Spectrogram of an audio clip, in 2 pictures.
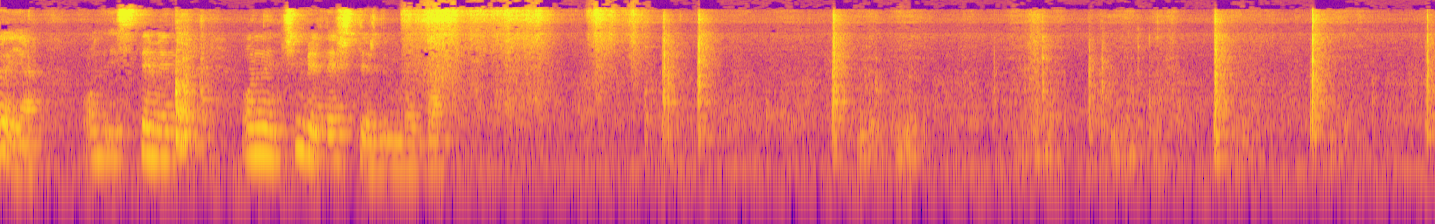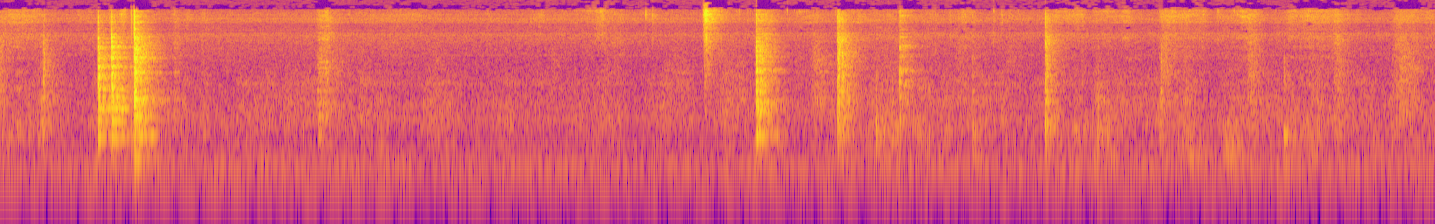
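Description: A wooden rolling pin rolls over dough on a board.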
